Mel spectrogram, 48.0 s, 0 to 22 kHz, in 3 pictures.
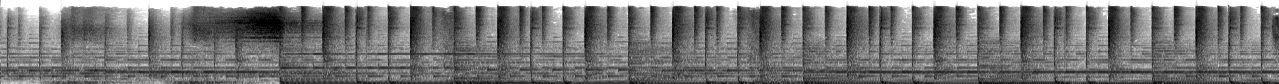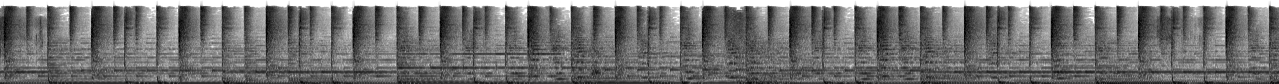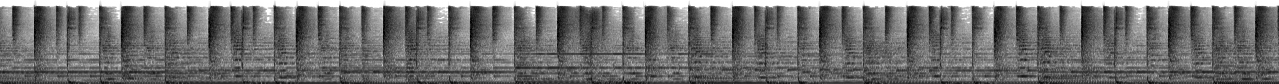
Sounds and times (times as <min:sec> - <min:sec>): Music: 0:00.0 - 0:47.9.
